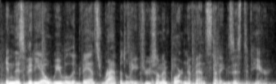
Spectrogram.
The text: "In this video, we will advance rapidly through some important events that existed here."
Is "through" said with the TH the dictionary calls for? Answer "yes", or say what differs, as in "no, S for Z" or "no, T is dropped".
yes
